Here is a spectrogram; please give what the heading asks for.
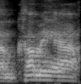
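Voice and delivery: ordinary talk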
